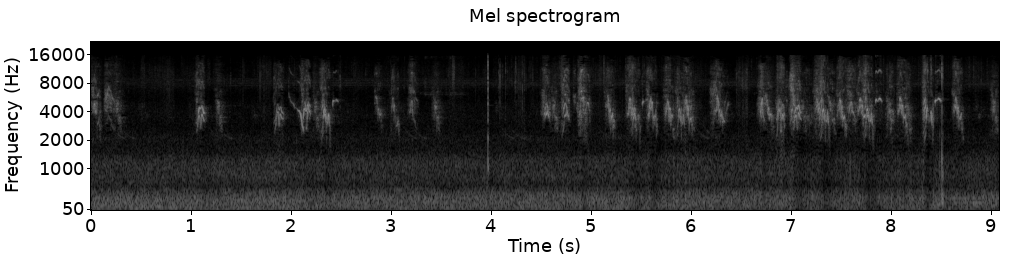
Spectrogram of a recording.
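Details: Flock of Eurasian tree sparrows coming to be fed at a shrine on July 12, 2021; bright chirps in quick bursts, a brief lull, then a dense run of overlapping chirps, with low steady background rumble.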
